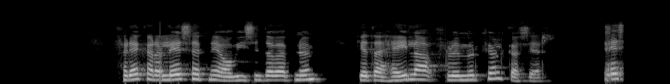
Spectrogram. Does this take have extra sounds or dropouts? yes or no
yes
